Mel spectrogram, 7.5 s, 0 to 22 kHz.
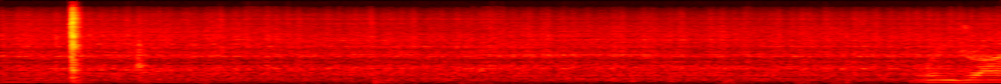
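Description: Cabin of a 2022 Citroen Ami electric car driving on wet roads, a steady droning road and motor noise with a sharp click early on and a voice near the end.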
